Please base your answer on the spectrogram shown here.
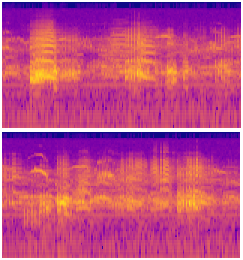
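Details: Resting Eurasian cranes in large numbers at Israel's Hula Nature Reserve, captured by a live wildlife camera; loud, harmonic bugling calls stand out at intervals above a dense, continuous chorus of overlapping flock calls.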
